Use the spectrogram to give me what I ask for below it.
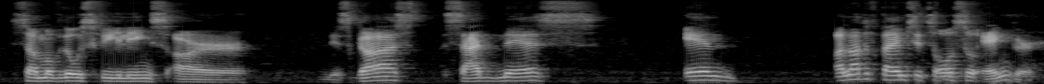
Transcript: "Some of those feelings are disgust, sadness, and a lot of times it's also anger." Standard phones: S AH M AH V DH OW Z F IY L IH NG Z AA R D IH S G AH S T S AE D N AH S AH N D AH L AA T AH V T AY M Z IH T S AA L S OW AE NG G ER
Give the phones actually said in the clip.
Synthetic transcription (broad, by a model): S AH M AH V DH OW S F IY L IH NG S AA R D IH S G AH S T S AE D N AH S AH N D AH L AA T AH V T AY M S IH T S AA L S OW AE NG G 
